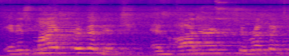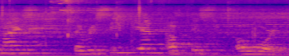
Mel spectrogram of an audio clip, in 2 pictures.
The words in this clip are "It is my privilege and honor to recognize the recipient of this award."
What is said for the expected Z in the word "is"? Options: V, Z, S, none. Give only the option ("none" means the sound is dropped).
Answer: Z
